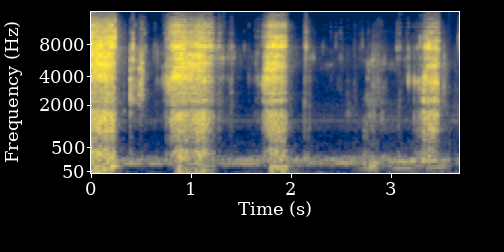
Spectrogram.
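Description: Chinese river snails in Szechuan sauce are chewed close up, with repeated wet crunching bites in an uneven rhythm and no talk.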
